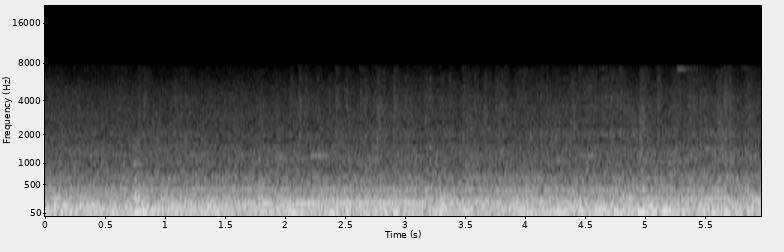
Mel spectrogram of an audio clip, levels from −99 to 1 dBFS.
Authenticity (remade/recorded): recorded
